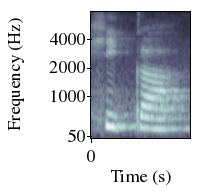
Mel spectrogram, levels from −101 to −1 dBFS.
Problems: constant background noise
